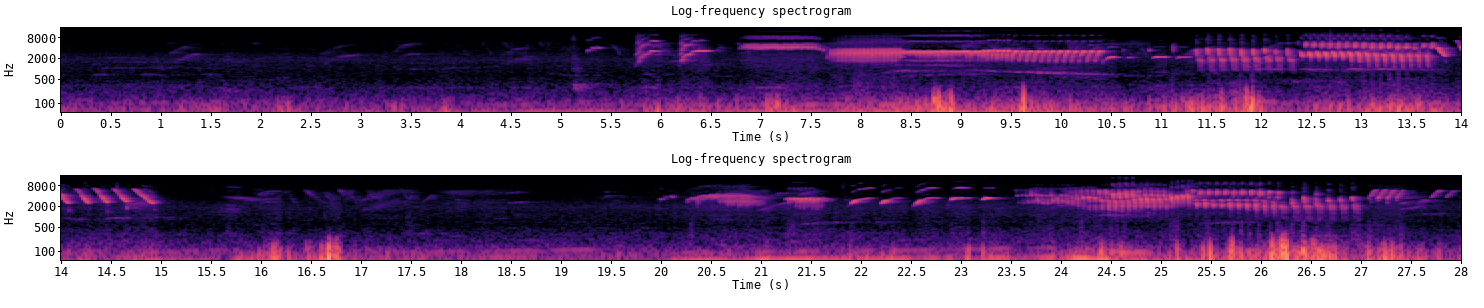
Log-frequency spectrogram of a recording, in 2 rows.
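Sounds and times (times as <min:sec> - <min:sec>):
canary singing trills: 0:02.7 - 0:15.1, 0:20.0 - 0:28.0.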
